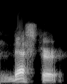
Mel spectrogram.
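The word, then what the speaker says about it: Leicester: I mean you got you call it Lester it's not even written as Lester it's written something else can even pronounce that yeah yes it's written l sister something I know and there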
